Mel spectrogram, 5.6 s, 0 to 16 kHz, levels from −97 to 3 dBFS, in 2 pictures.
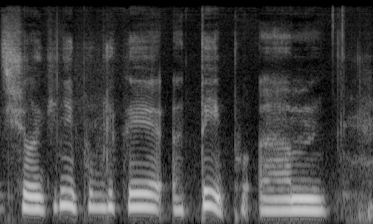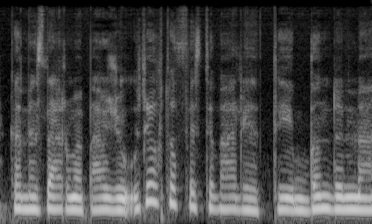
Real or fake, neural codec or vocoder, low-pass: fake; codec, 44.1 kHz, 7.8 kbps, DAC; 14.4 kHz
